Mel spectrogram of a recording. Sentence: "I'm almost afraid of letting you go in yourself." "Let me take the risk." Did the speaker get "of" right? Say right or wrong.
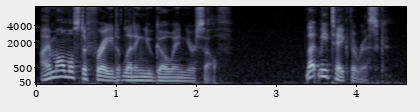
wrong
